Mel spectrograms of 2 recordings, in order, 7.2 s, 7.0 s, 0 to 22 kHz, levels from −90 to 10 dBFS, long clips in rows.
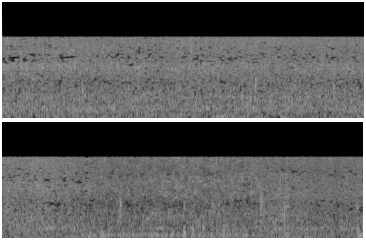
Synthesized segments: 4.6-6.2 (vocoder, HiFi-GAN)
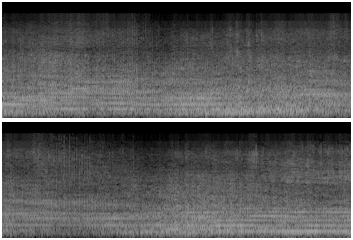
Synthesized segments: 0.0-4.2 (vocoder, BigVGAN v2)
